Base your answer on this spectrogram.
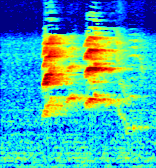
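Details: Pomsky Mikey during toy play lets out two short, high, whining yips in quick succession, the second trailing off into a fading squeal.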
